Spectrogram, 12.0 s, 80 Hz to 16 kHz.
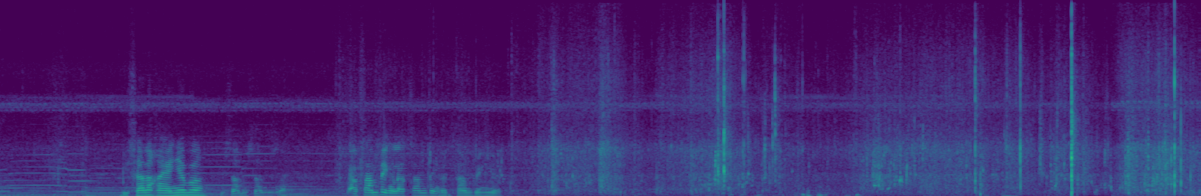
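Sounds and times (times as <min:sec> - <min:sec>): water sloshing from wading: 0:05.4 - 0:11.8.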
